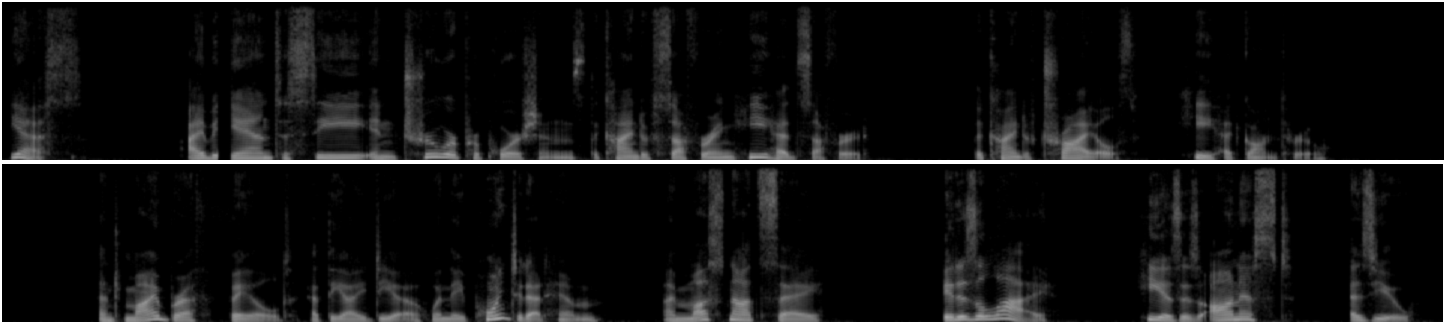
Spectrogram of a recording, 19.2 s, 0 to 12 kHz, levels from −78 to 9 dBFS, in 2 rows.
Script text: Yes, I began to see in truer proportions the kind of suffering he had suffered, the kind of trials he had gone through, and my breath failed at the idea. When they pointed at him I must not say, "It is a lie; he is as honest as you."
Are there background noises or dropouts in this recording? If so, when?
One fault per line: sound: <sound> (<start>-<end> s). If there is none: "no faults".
sound: dropout (1.4-1.5 s)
